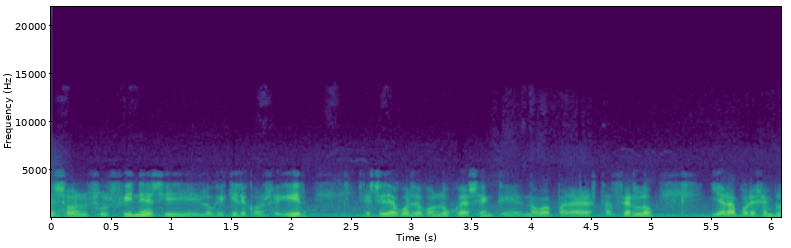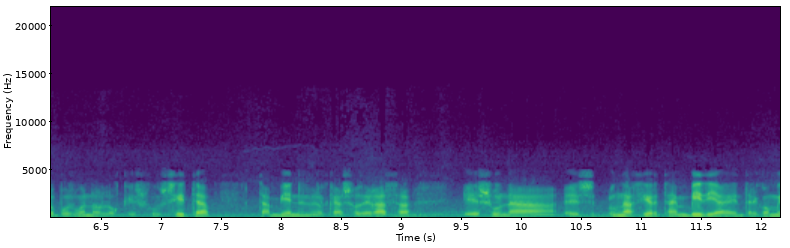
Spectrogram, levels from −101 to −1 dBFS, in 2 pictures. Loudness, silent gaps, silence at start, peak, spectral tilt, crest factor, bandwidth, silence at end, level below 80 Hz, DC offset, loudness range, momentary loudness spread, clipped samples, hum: -29 LUFS; none; 0 s; -10 dBFS; -7.5 dB/octave; 20 dB; 6 kHz; 0 s; -58 dBFS; under 0.1%; 3 LU; 9 LU; under 0.1%; none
